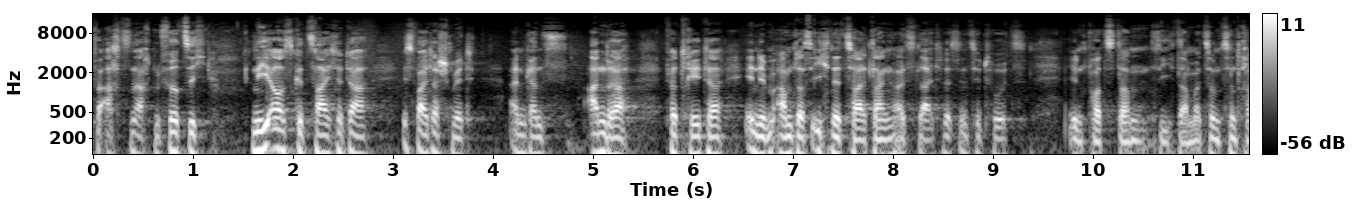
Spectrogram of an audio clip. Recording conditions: live audience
